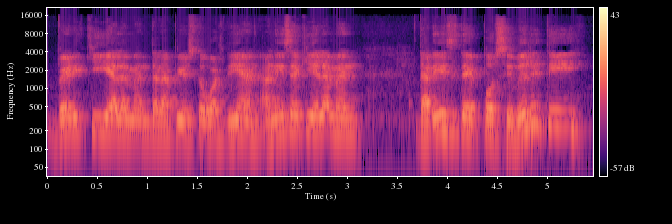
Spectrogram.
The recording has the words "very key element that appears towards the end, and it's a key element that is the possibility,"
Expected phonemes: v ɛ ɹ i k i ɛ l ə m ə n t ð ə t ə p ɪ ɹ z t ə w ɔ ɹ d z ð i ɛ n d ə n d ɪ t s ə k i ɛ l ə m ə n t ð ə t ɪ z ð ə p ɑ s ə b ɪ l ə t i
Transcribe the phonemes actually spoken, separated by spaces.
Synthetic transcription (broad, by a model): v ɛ ɹ i k i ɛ l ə m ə n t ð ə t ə p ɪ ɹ s t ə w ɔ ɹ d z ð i ɛ n d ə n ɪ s ə k i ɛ l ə m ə n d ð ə t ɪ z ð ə p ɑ s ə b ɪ l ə t i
